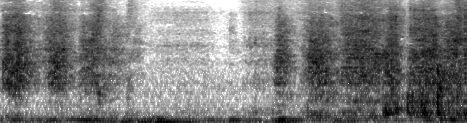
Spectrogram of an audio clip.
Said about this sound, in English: Sorry, we forgot to pull out our dice. Yeah. Go ahead and pull them out. Making noises. I was definitely pulling them out by hand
